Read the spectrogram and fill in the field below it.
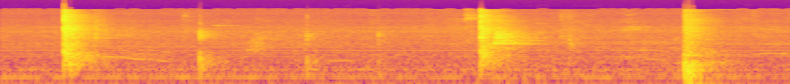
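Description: A bat cracks sharply against a ball, ringing through a large echoing hall.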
